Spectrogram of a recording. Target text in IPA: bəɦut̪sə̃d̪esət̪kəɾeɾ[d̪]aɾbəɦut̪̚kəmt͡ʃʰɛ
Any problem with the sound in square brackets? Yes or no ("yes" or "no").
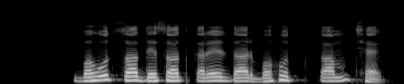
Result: no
